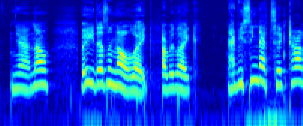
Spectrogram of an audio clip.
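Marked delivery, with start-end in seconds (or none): 3.1-4.1 hyped, pitched-up, very amped-up delivery. Retelling asking someone about a video: imitating own hyped-up voice. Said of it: "mad amped".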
